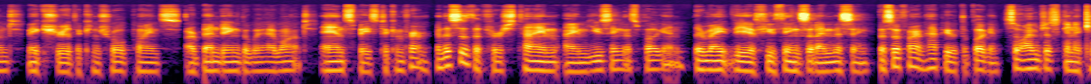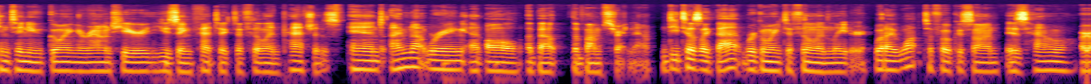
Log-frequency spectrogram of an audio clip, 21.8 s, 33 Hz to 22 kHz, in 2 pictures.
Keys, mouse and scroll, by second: 0.8 right click, 2.5 middle click, 3.0 space, 3.5 middle click, 4.1 middle click, 4.9 scroll up 1, 5.4 space, 5.5 shift+middle click, 6.4 middle click, 6.6 space, 6.9 middle click, 7.6 middle click, 7.7 right click, 8.2 scroll down 1, 8.5 right click, 8.7 right click, 8.9 middle click, 9.0 z, 9.1 double click, 9.1 z, 9.4 right click, 9.8 middle click, 10.2 scroll down 1, 10.2 right click, 10.5 middle click, 11.5 middle click, 11.7 right click, 12.3 middle click, 12.5 scroll down 1, 12.5 middle click, 12.5 space, 12.6 right click, 13.0 middle click, 13.1 space, 13.2 right click, 13.4 z, 13.5 right click, 13.7 middle click, 13.7 right click, 13.9 shift+middle click, 13.9 right click, 14.1 scroll down 1, 14.4 Escape, 14.6 middle click, 15.1 shift+click, 15.2 alt+m, 15.5 alt+n, 15.6 middle click, 16.1 alt+click, 16.7 scroll down 1, 17.3 z, 17.4 right click, 17.5 middle click, 17.5 z, 17.6 right click, 17.7 middle click, 18.0 middle click, 18.4 g, 18.6 middle click, 19.7-20.1 scroll up 2, 19.8 middle click, 20.1 middle click, 20.4 right click, 20.9 right click, 20.9 middle click, 21.6 space, 21.7 g.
